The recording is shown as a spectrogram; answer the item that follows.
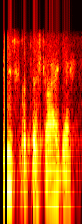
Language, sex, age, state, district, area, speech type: Odia, male, 30-45, Odisha, Jajpur, rural, conversation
